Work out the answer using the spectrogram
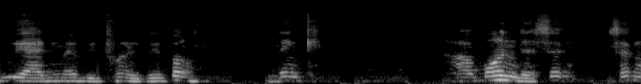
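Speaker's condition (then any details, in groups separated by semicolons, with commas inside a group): Ataxia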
